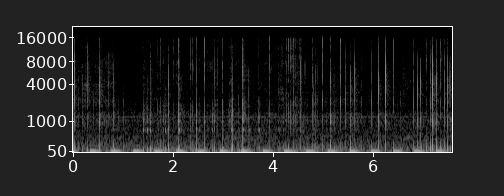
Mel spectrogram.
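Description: A small, hollow silver keypad cell phone with a plastic casing is held upright close up and tapped and scratched with long fingernails. Quick, uneven bursts of dry clicks and scratchy rustles follow one another, each dying out almost instantly, with a soft low thump beneath bright tapping edges.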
